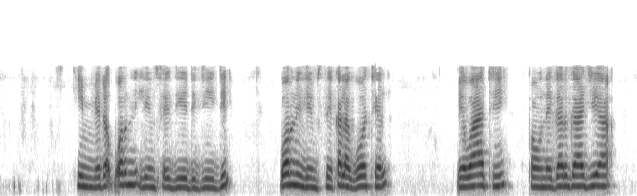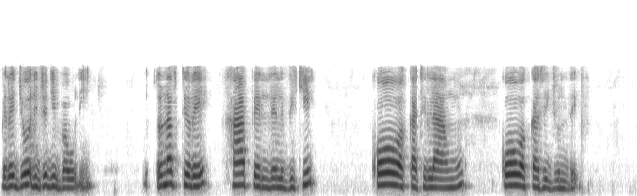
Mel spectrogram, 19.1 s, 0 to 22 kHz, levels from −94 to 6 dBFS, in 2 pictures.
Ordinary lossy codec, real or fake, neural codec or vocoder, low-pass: AAC, 32 kbps; fake; codec, 16 kHz, 4.8 kbps, FACodec; 5.4 kHz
